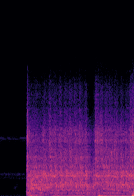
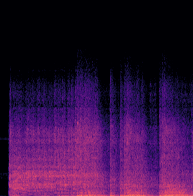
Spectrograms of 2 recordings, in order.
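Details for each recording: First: Holley Dominator EFI car restarted after washers were added under the screws so the throttle blade is no longer held open: fires at once then drops into a slow, lumpy, barely-holding super low idle, as expected; TPS auto-set to follow. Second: Drag street car with a newly wired Holley Dominator EFI, first start after settings changes (expected to run rich), TPS auto-set done: brief cranking, then a strong, steady lumpy idle with no misses; normal start and idle.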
